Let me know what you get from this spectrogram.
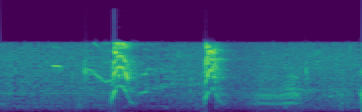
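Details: Rowdy Corgi puppies, five to six weeks old, from the Katie, Emma and Annie litters, bark in the morning: two sharp high-pitched puppy barks about a second apart, with softer whines and a woman's voice around them.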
